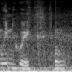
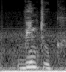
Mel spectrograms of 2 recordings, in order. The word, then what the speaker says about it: Windhoek: wind Quake yeah we we've been saying wind Quake if you're not from around from South Africa or Namibia I'm sure you pronounce it wrong guess what it's called vuk where is the tea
